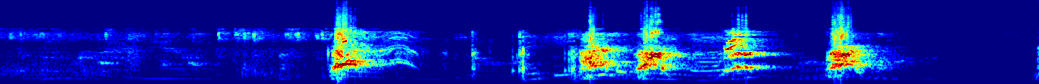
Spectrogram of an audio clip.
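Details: Small toy poodle barking in play. After quiet talking come five or six high, sharp barks, two of them close together, spread over about three seconds.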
